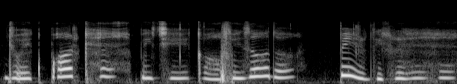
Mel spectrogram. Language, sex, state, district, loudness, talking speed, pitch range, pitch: Hindi, female, Himachal Pradesh, Shimla, -16 LUFS, 145 wpm, 275-355 Hz, 295 Hz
